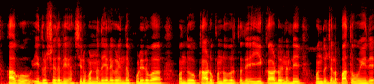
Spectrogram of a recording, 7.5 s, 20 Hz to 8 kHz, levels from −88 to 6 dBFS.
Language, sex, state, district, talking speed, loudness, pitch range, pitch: Kannada, male, Karnataka, Bijapur, 130 wpm, -23 LUFS, 135-140 Hz, 135 Hz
